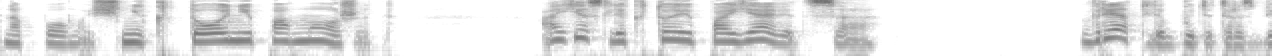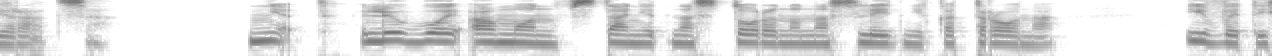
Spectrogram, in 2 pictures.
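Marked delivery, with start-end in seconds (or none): none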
